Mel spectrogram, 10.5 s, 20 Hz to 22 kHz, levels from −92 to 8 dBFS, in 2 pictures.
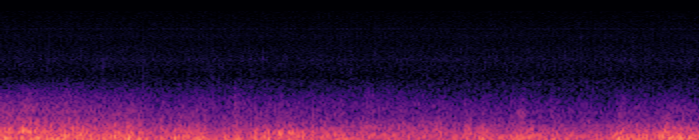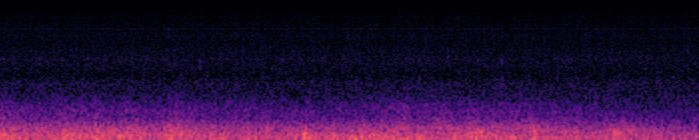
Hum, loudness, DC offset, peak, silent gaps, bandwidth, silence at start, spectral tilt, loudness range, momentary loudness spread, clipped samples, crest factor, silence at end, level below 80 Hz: none; -30 LUFS; 0.3%; -10 dBFS; none; 9.8 kHz; 0 s; -11 dB/octave; 6 LU; 12 LU; under 0.1%; 18 dB; 0 s; -32 dBFS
